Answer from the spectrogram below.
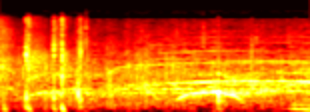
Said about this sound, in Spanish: Un aplaudimiento.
